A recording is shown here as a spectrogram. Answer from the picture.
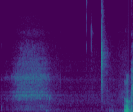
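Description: A soft breathy hiss for under a second, then a couple of faint ticks and a sharper computer-mouse click about one and a half seconds in, as a browser window is closed.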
